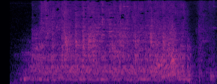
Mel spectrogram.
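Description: Steady rush of running water, starting about half a second in and fading out just before the end.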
